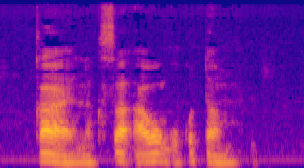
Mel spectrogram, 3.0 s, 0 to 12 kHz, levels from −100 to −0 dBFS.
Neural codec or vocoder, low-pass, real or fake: none; 10.8 kHz; real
